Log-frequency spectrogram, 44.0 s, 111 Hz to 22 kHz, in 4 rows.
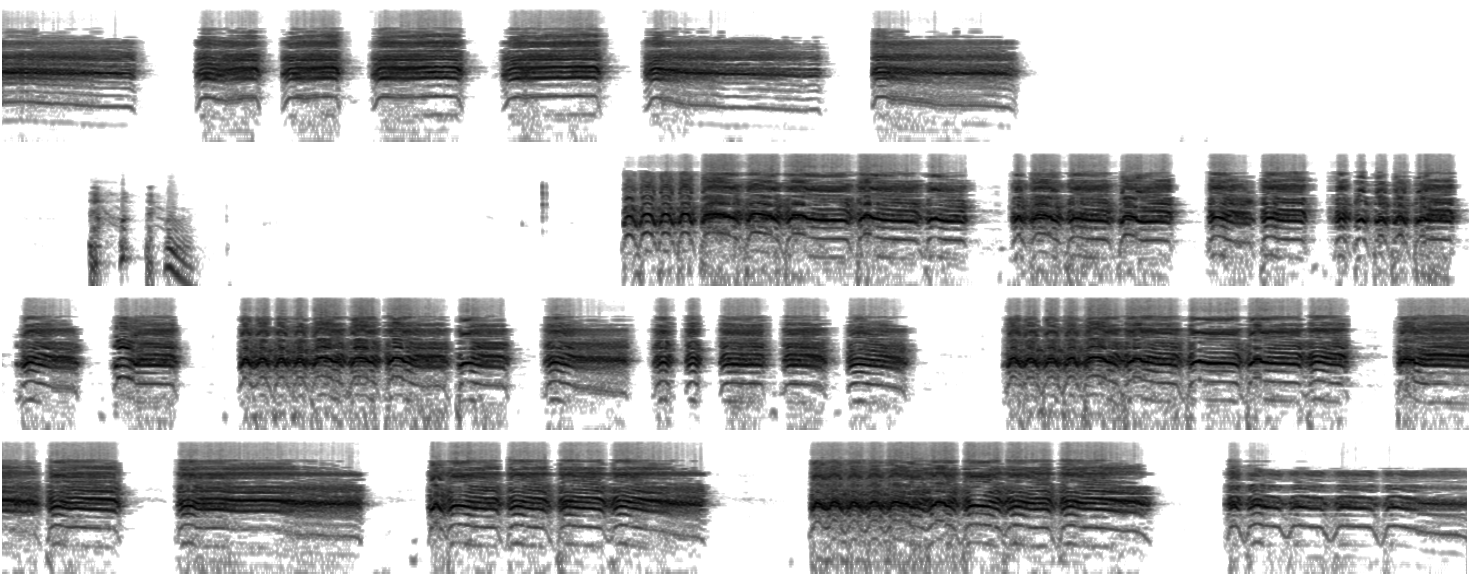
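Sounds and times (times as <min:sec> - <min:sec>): crow call raspy caws: 0:00.0 - 0:07.8, 0:15.7 - 0:28.9, 0:29.5 - 0:38.4, 0:39.1 - 0:44.0.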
